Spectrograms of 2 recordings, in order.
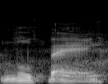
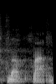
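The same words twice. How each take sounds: First: "mukbang" drawn out slowly, the mistaken way; wrong pronunciation. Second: "mukbang" said quickly and quieter, the right way; correct pronunciation. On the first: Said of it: "Not mukbang, it's mukbang". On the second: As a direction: correct it: "mukbang", softer and brisk. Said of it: "it's mukbang". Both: Shown as a demonstration.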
